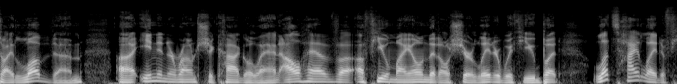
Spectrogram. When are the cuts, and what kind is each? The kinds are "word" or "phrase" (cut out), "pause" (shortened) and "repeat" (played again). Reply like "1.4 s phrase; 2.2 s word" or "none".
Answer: none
